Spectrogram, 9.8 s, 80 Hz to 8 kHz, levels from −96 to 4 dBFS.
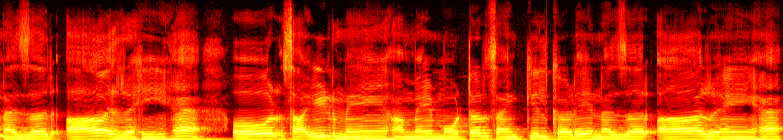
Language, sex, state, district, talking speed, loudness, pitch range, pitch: Hindi, male, Punjab, Fazilka, 85 wpm, -13 LUFS, 140-155 Hz, 145 Hz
